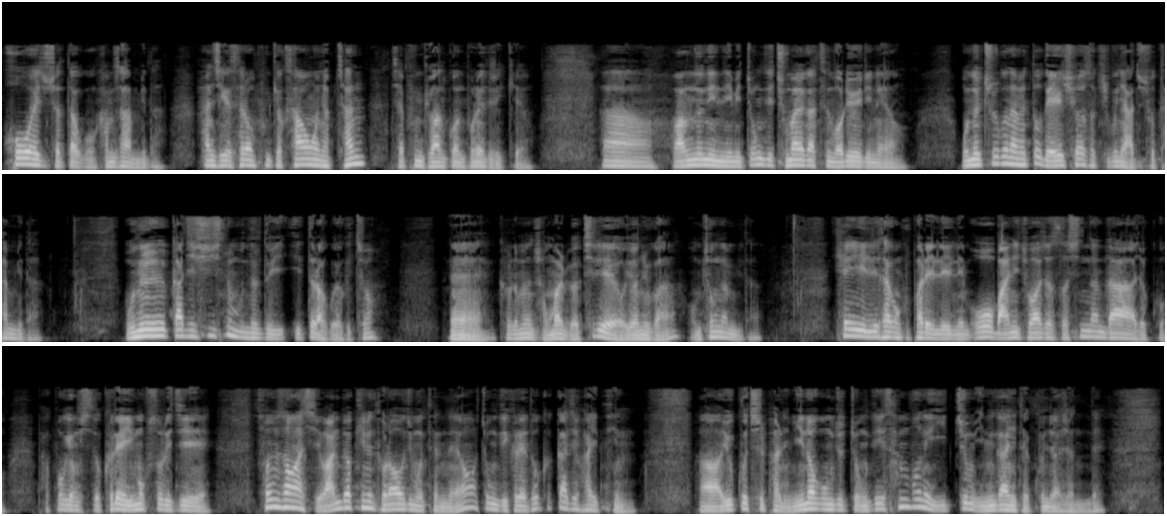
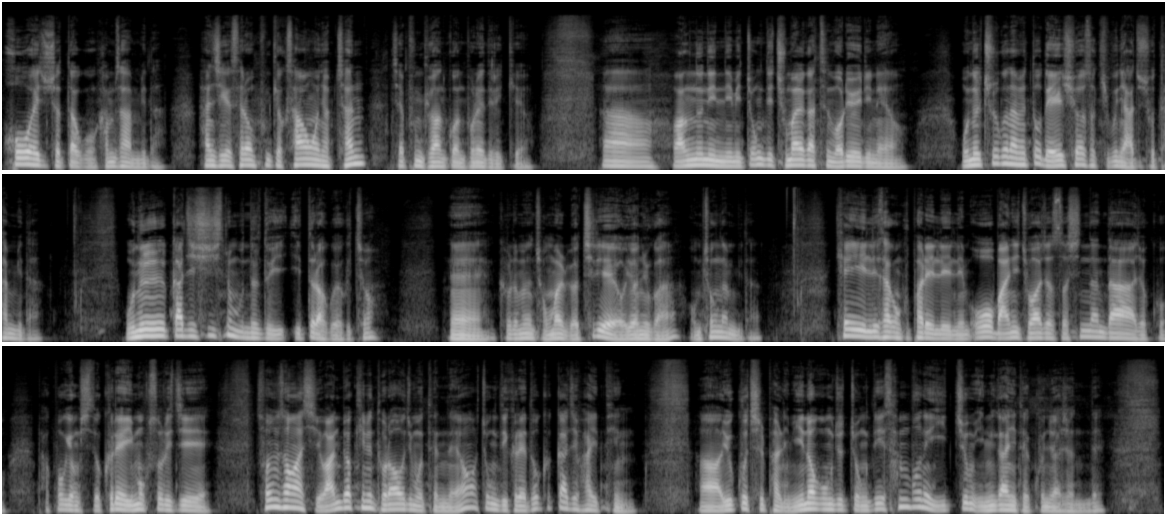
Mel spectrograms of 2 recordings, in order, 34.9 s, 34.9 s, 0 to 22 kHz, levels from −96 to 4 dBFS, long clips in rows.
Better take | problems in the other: second | garbled, watery; badly; nothing above 8 kHz

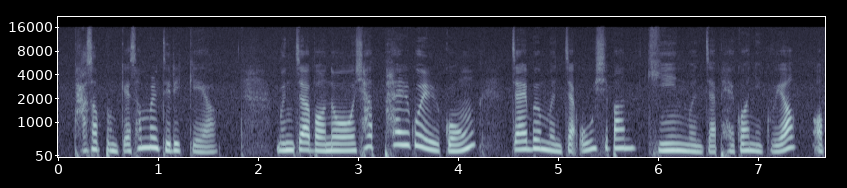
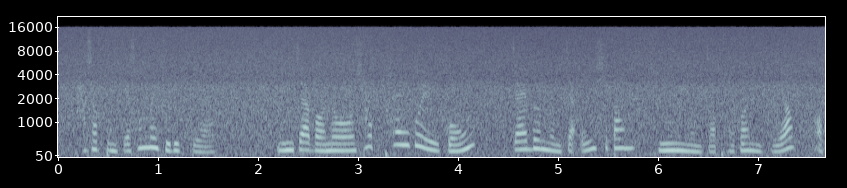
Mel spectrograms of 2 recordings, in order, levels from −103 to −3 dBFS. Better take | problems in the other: first | hiss; loud; throughout; 2 dB below the speech; faint in the first

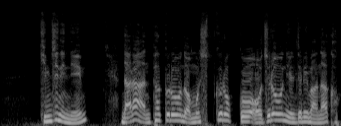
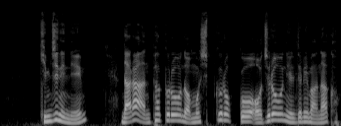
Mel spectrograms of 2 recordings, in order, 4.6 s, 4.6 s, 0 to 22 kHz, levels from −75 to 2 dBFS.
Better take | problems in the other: second | distortion; slight; 9 dB below the speech

